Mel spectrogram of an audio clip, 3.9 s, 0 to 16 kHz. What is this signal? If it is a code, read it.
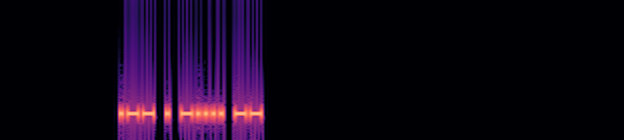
Morse code, heard as a keyed tone, about 47 wpm, 700 Hz. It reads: WE6M
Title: USA Call Signs - 4 Characters - Repeated 3x - 50wpm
